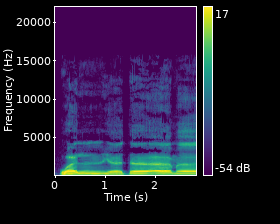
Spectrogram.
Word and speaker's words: اليتامى: आगे जी वल यतामा. इसमें या साइलेंट है.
